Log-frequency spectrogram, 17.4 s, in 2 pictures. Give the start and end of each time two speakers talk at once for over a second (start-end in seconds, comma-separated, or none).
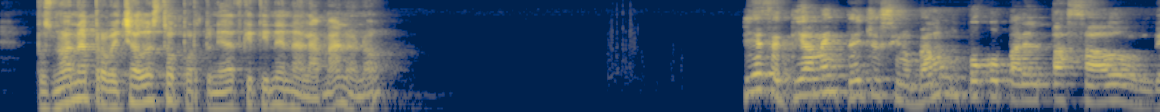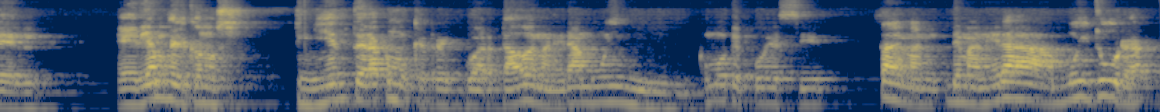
none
